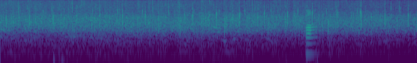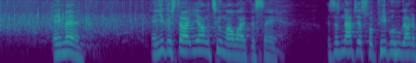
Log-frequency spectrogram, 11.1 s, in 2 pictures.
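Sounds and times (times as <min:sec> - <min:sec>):
audience clapping hands: 0:00.0 - 0:08.4
speech: 0:04.1 - 0:04.6, 0:06.3 - 0:06.8, 0:07.6 - 0:11.0.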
